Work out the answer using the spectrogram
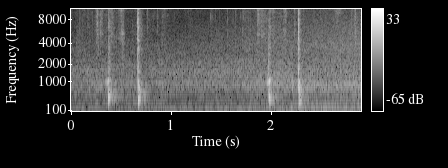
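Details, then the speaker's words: Lada Priora: sharp, hollow front knocks in pairs when throttle is added sharply on take-off, both forward and reverse. Traced to a worn front strut rod; the beam can knock similarly, but it is mainly the strut. "вот так вот стучит стойка Лады Приоры Когда при трогании и вперёд и назад резко добавляете газу идёт стук"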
